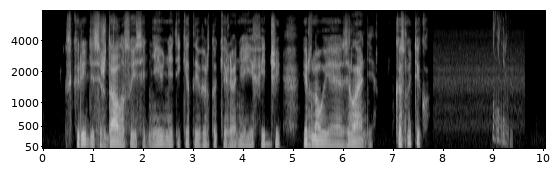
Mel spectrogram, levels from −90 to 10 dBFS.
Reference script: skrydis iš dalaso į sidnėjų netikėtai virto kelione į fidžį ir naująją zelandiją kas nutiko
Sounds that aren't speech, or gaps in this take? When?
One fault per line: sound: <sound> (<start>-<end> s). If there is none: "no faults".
sound: chirp (9.0-9.4 s)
